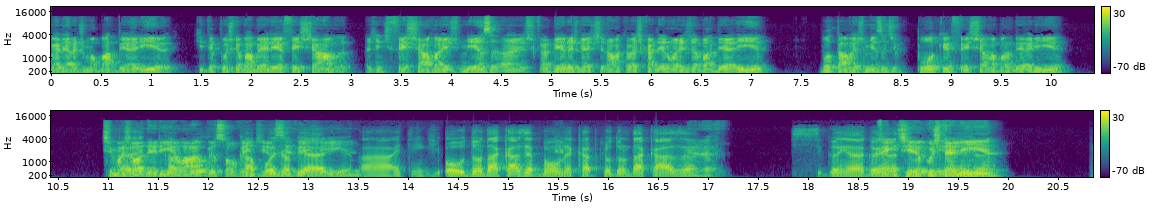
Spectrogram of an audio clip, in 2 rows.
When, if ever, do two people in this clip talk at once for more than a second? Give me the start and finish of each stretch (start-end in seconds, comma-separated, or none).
11.1-13.5, 18.7-19.9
